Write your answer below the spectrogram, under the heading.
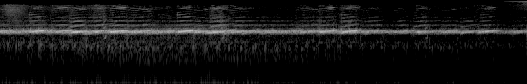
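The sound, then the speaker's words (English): Frogs croak in a steady, high-pitched pulsing trill that runs unbroken and fairly quiet from start to finish. “However, what I want to talk about are frogs.”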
